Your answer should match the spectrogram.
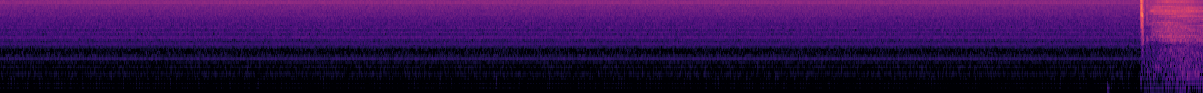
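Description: Near silence with a faint, steady electrical hum from the sound system.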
